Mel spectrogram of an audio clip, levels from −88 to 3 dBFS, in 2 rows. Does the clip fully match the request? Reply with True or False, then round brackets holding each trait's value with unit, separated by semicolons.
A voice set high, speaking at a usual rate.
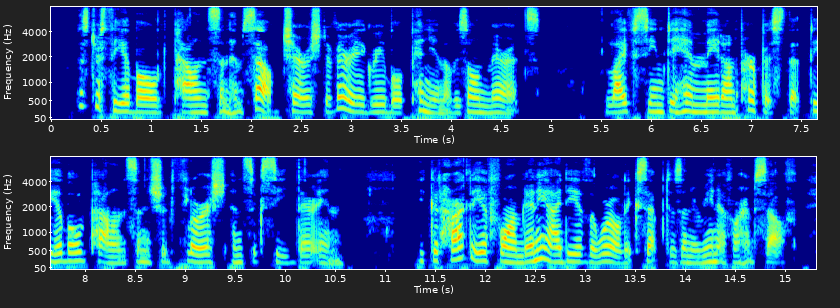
True (195 Hz; 170 wpm)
